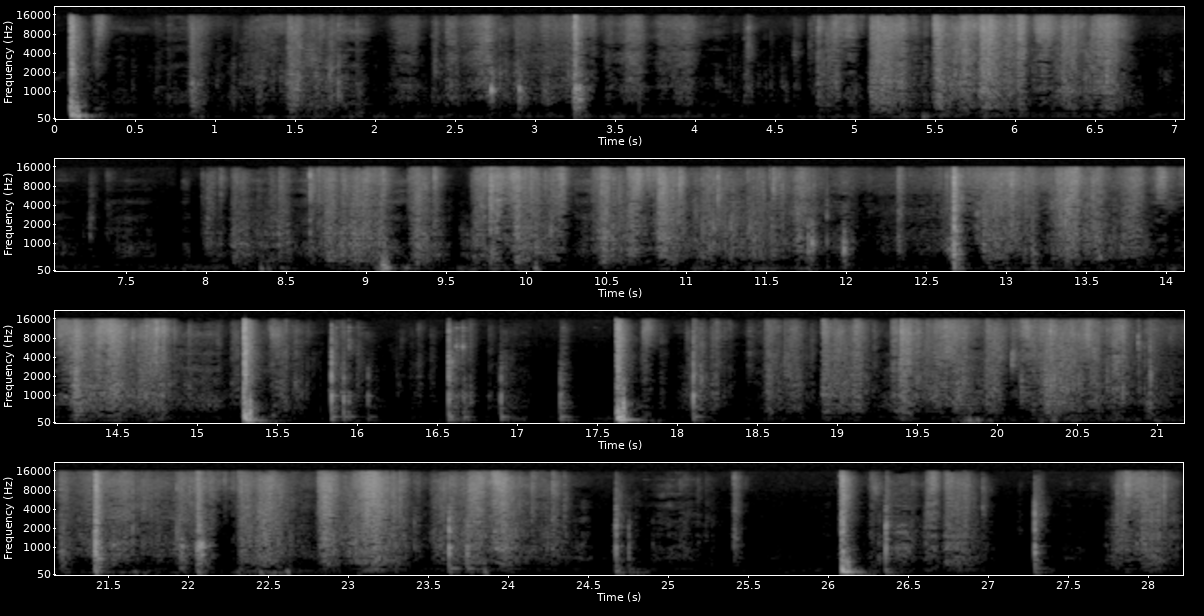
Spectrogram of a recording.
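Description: Stiff brush bristles rustle and scrape against a rough wall.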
